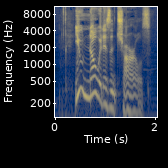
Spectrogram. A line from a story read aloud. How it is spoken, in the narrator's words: Meg shouted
